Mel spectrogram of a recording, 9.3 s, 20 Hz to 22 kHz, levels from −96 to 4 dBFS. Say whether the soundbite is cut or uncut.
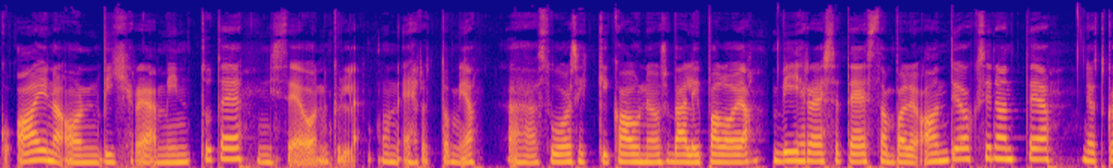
cut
